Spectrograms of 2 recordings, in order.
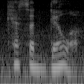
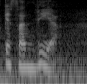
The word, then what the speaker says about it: quesadilla: Okay, when you say the word quesadilla, it's not quesadilla. No, it's quesadilla.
